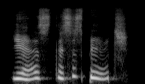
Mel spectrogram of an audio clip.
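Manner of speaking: tiny, sugary, sweet little voice, very high. Retelling a collection-agency call, quoting the woman who answered, sweet little voice. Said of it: "she says in this sweet little voice".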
